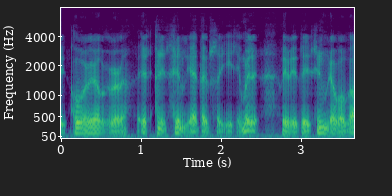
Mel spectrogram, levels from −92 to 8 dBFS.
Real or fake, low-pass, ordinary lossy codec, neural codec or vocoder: fake; 7.2 kHz; MP3, 48 kbps; autoencoder, 22.05 kHz, a latent of 192 numbers a frame, VITS, trained on many speakers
